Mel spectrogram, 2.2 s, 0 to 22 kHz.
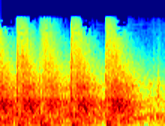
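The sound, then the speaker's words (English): Gunshots as a person is shot several times: a few broad, noisy blasts stand out against a dense, continuous rumbling background, with no clear pauses between them. “So now she just shot him like 5 times.”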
